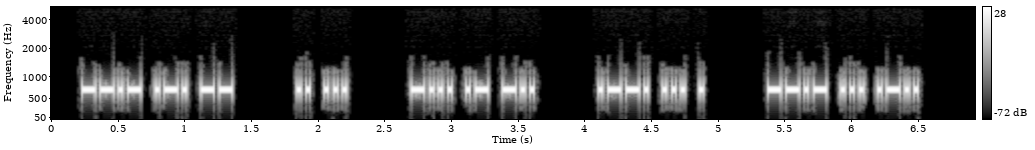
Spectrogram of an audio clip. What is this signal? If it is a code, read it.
Morse code, heard as a keyed tone, about 34 wpm, 700 Hz. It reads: QRM IS BAD PSE QSL
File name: UK MASTER QSOs TRAINING / 35WPM / UK MASTER QSOs 0042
